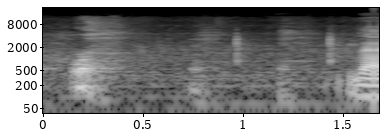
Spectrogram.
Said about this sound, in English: is my dog. I apologize. He doesn't ever stop.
